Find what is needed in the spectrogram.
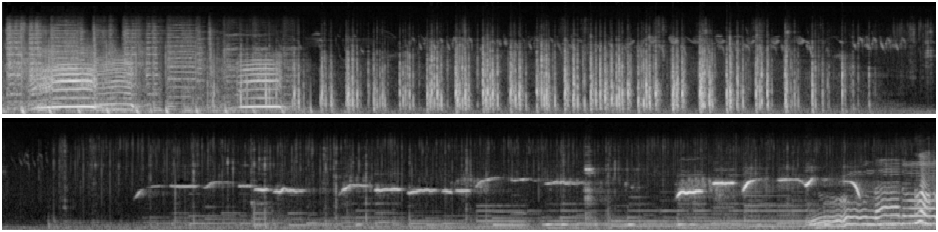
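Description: Cows mooing several times, then a regular run of sharp knocks, about three a second, fading out. After a near-quiet pause, a melody in a high whistle-like tone begins over soft sustained chords.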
